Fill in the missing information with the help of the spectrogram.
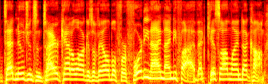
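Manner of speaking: put-on rock star sales pitch. Rock star interrupting the music guests to sell, put-on impression. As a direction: cut in smoothly with a mock rock-star plug. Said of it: "doing this impression of [name]".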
